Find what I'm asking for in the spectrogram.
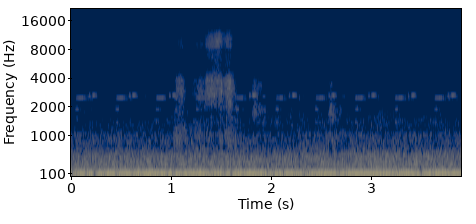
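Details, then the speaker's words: Running fan with a steady low motor hum and a short high-pitched squeak about three times a second, at the same spot each rotation; blades tightened and fan blown out without a fix. "noise on this fan I'm getting tired of it I don't know if I'm life to take the whole fan down and piece by piece and see where this damn squeak is or what"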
